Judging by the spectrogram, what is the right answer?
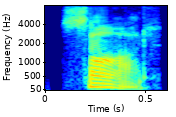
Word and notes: sought: American English

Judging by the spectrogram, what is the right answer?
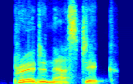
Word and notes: Predynastic: Indian

